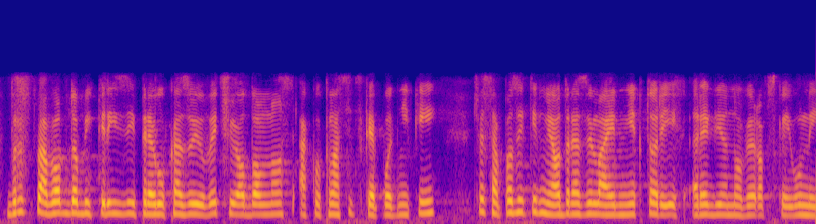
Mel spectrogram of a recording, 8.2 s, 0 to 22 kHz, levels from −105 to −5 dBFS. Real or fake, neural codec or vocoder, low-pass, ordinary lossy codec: fake; codec, 16 kHz, 2 kbps, X-Codec, HuBERT features, trained on balanced general audio; 5.4 kHz; Opus, 24 kbps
